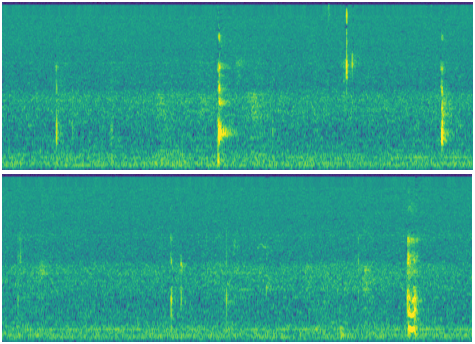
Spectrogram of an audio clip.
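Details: Faint, sharp hiccups recurring every couple of seconds under room hiss.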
